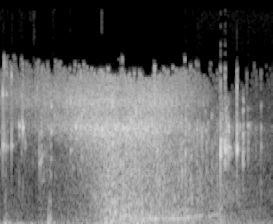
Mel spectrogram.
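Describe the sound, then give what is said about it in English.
A very small wave washes into the roots of a sable palm at the ocean's edge, recorded underwater with a hydrophone on an island off the coast of Georgia, washing sand grains away: a broad rushing swell that rises and fades over a few seconds, with bubbly crackles and low thumps throughout and brief clicking bursts near the end. “So this is a very small wave reaching into the roots of a sable palm, and the hydrophone reveals quite a lot of energy punching into the roots and washing sand grains away.”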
